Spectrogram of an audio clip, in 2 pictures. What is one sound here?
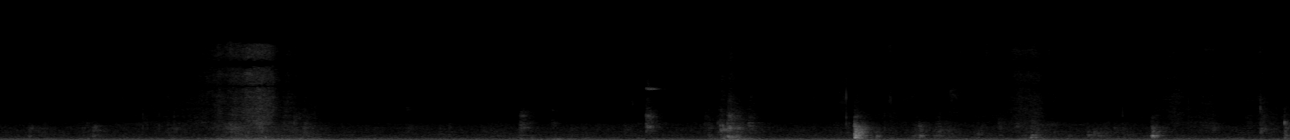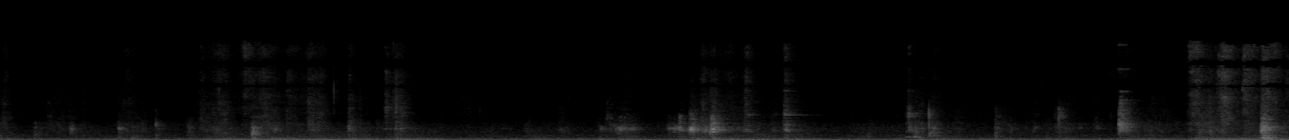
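Rubber gloves rub and squeak against skin close by.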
